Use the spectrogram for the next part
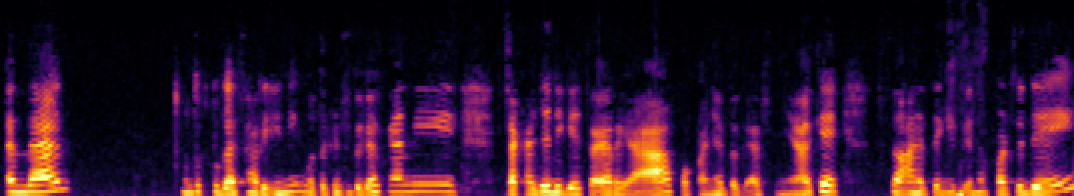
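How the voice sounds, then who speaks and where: A woman's voice: fairly high pitch, fairly even intonation, normal speed, creaky, no room sound. A woman English teacher, giving a recorded online class lecture in a chatty way, mixing in English words. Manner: chatty, mixes English into Indonesian, laughs at own slips. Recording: dull, dry lo-fi recording.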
